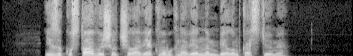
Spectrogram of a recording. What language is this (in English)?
Russian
